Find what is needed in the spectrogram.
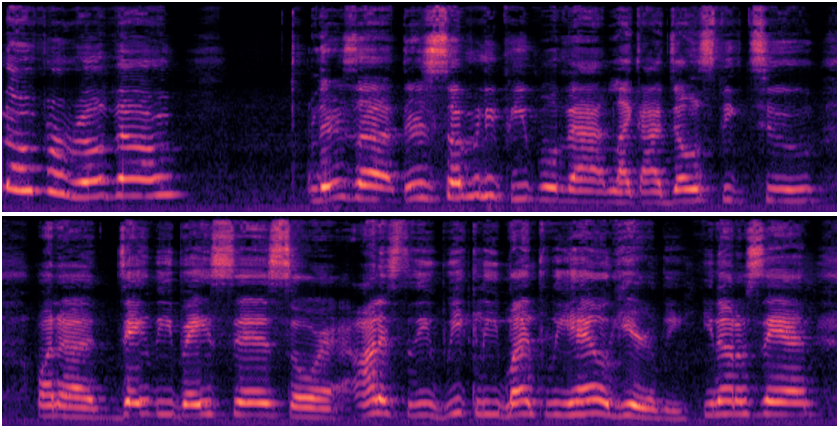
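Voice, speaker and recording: A woman's fairly high, animated voice with lively intonation at a fairly slow pace. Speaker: vlogger. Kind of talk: casual chat. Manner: loud.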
